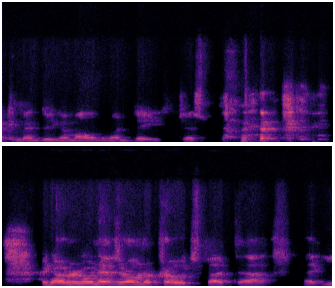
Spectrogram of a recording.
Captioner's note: laugh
